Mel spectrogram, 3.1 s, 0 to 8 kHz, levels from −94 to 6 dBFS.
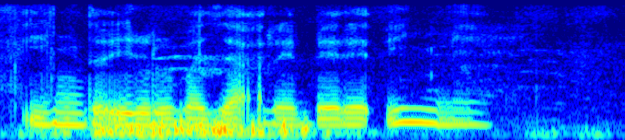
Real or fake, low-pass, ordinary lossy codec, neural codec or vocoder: real; 7.2 kHz; Opus, 64 kbps; none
